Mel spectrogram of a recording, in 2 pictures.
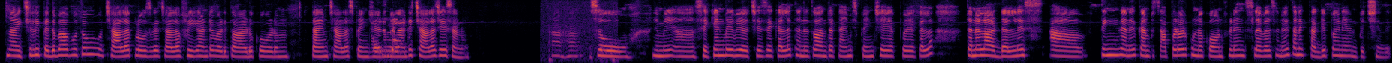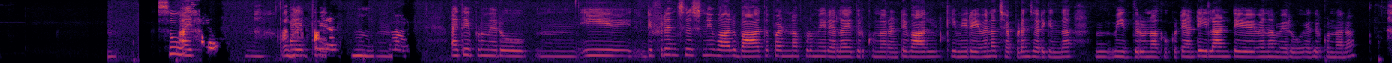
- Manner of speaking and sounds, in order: static; in English: "యాక్చువల్లీ"; in English: "క్లోజ్‌గా"; in English: "ఫ్రీగా"; in English: "స్పెండ్"; distorted speech; background speech; in English: "సో"; other background noise; in English: "సెకండ్ బేబీ"; in English: "టైమ్ స్పెండ్"; in English: "డల్‌నెస్"; in English: "థింగ్"; in English: "కాన్ఫిడెన్స్ లెవెల్స్"; in English: "సో"; in English: "డిఫరెన్సెస్‌ని"
- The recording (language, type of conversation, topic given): Telugu, podcast, పిల్లల పట్ల మీ ప్రేమను మీరు ఎలా వ్యక్తపరుస్తారు?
